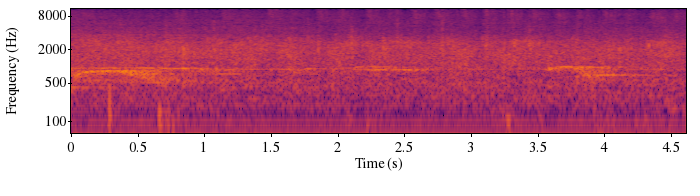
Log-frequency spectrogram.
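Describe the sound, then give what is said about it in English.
Sustained applause from a sizable audience for panelists as they return to their seats, a dense, steady wash of clapping that fills the whole stretch at an even, moderate level, with a faint tonal hum underneath. “Please, let's keep clapping for them as they return to their seats.”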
